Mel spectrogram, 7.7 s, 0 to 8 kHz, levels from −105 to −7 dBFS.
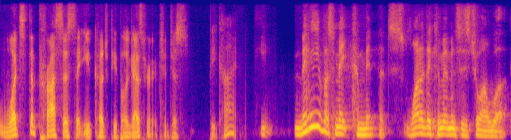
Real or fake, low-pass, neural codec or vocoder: fake; 7.2 kHz; codec, 16 kHz, 1.1 kbps, Voila-Tokenizer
